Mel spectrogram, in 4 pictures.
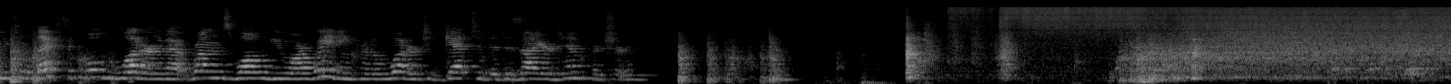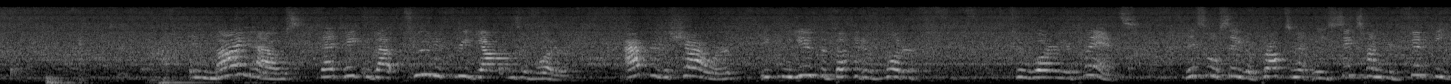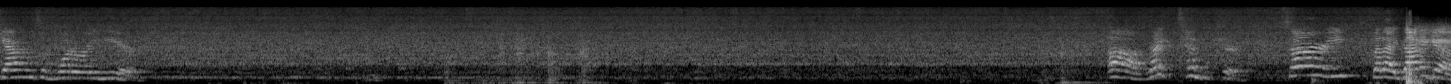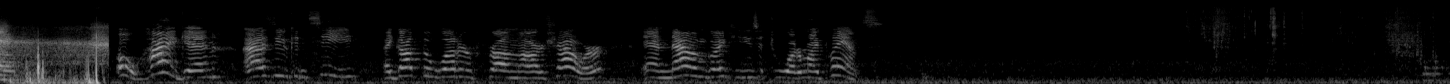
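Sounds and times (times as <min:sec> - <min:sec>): shower tap knock: 0:06.8 - 0:08.0, 0:14.0 - 0:16.4, 0:33.4 - 0:35.2, 0:39.4 - 0:40.1
shower spray into bucket: 0:09.2 - 0:44.6, 0:55.3 - 0:58.0.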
